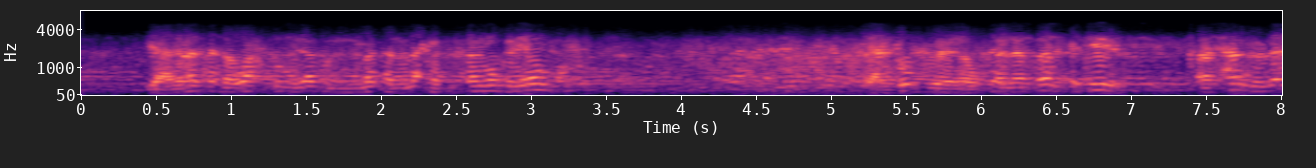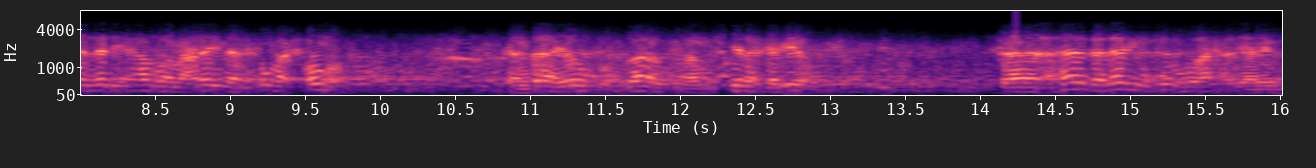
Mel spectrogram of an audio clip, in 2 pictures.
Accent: Egypt; نشوف عندنا في مصر

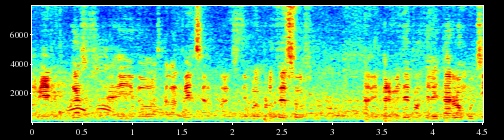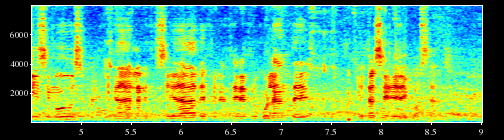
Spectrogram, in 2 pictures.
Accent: Asturias, Spain; que está en mi tierra, en Asturias

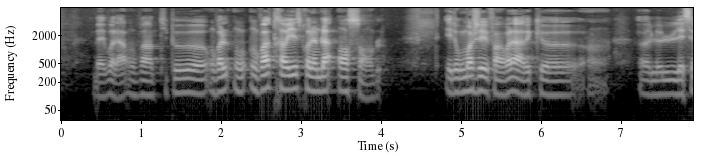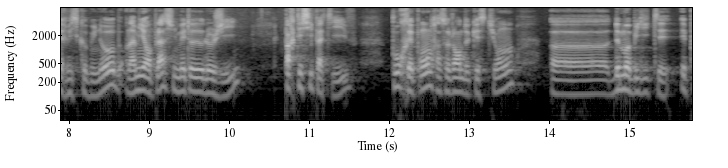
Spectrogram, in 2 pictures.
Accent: Lustin, Wallonia, Belgium; Moi, en particulier, je viens de Lustin. Lustin, c'est un village qui dort jamais, quoi

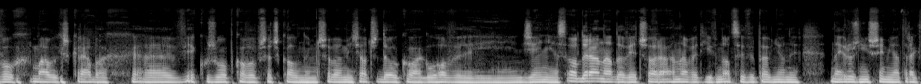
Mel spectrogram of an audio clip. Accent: Olsztyn, Warmian-Masurian Voivodeship, Poland; Jestem z Olsztyna, pochodzę z Warmii.

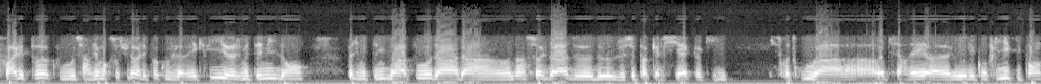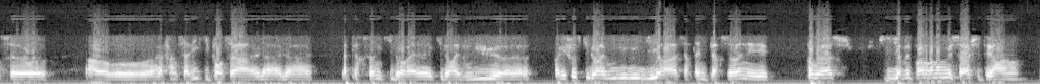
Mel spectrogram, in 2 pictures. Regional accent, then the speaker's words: Colmar, Grand Est, France; je suis de Colmar, il y avait une émission de radio à Colmar

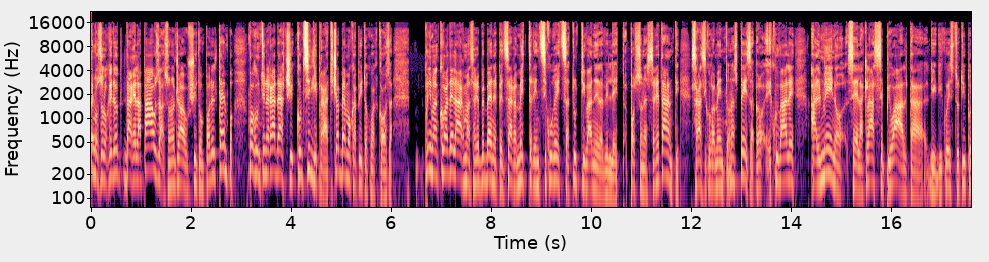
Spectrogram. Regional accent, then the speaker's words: Perugia, Umbria, Italy; io sono di Perugia, sono nato.

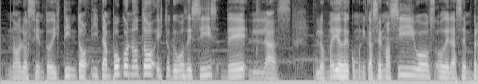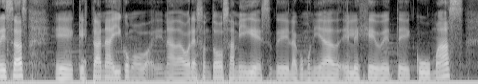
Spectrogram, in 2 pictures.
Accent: Bahía Blanca, Buenos Aires Province, Argentina; Yo soy de Bahía Blanca.

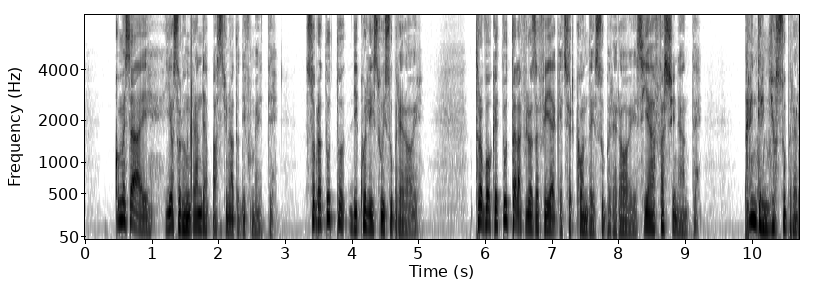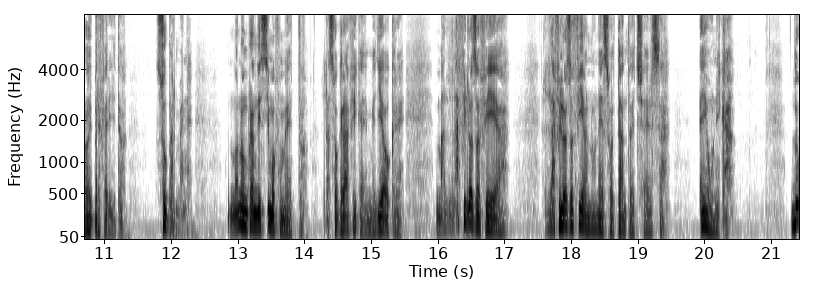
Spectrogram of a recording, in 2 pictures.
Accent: Sangano, Piedmont, Italy; Vengo da Sangano in provincia di Torino.

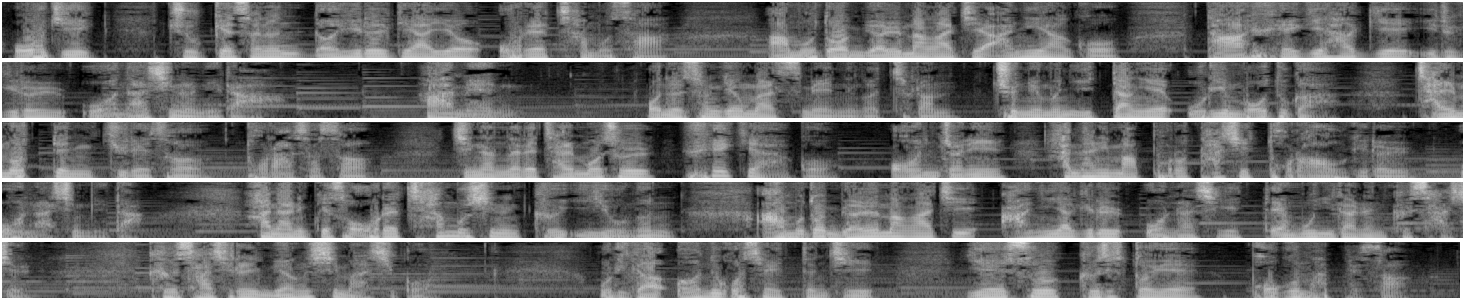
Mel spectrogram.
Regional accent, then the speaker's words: North Korea; now in Seoul, South Korea; 여기는 대한민국 서울입니다. 오늘 방송 마치겠습니다. 지금까지 진행해

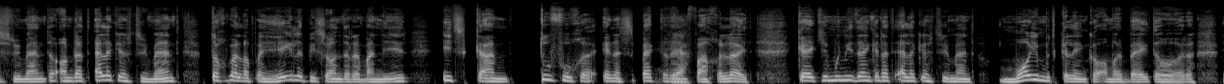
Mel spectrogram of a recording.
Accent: Paramaribo, Suriname; Maar in mijn jeugd in Paramaribo, dat was één gezellige boel.

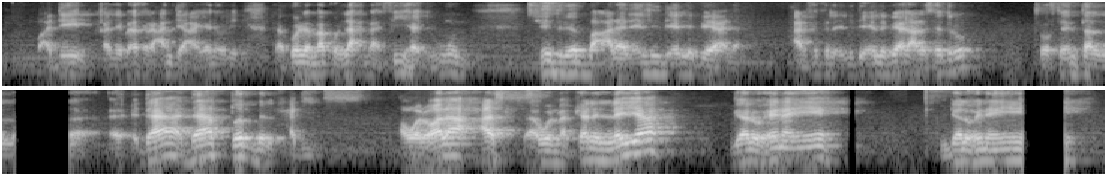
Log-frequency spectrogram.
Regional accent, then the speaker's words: Cairo, Cairo Governorate, Egypt; بس انا مش اسكندراني، انا قهرواني، انا من القاهره، انا من القاهره، يعني ما بين الجيزه والقاهره

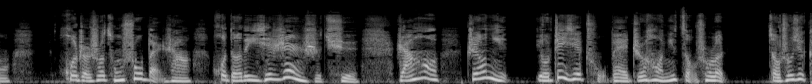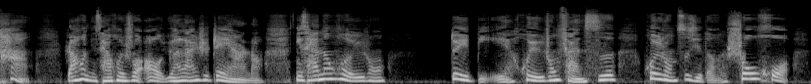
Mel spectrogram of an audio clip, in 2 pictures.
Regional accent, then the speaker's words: China; 我觉得就是我们中国人说的读万卷书行万里路真的特别重要

